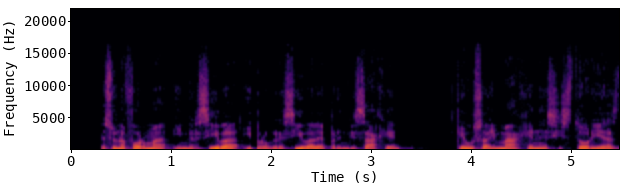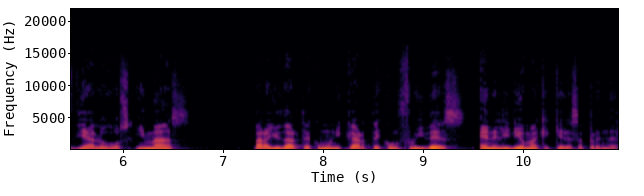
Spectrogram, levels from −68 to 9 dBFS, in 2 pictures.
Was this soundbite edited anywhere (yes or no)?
yes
